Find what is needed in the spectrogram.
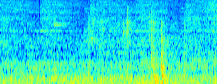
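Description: A stainless wall-oven door being pulled open by its handle, with short clicks about one and one and a half seconds in, over a steady low hum.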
